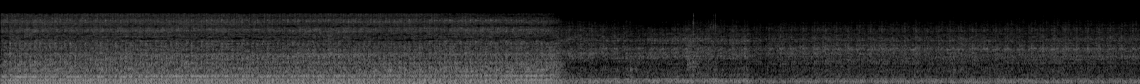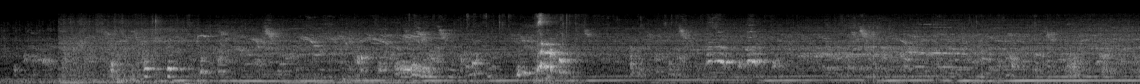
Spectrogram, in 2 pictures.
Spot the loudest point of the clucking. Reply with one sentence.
The loudest moment of the clucking is at 17 seconds.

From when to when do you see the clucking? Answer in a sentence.
You can hear the clucking from 11.5 to 22.7 s.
